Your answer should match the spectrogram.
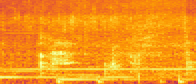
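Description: Chopped potatoes sizzle and fry in a pan seasoned with turmeric while making sabudana khichdi, a steady low crackle with a few soft stirring scrapes and no talking.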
